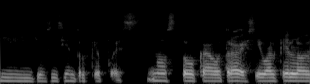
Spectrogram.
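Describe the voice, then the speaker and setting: A woman talks at a very deep, low pitch with monotone, flat intonation. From northern Mexico, Ciudad Juárez. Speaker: theology student. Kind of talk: casual chat.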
